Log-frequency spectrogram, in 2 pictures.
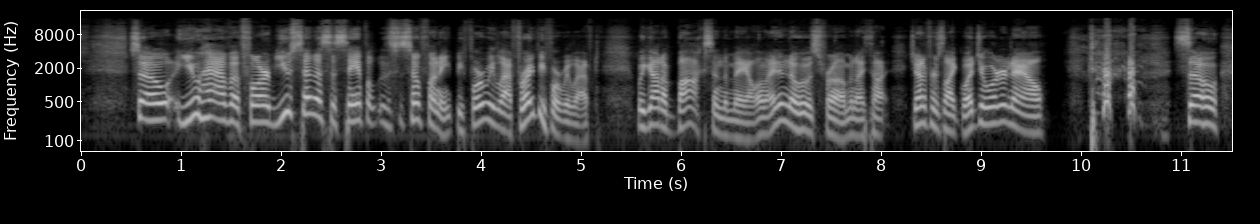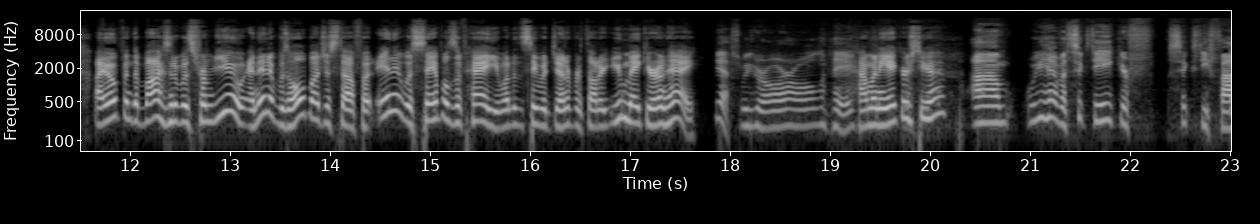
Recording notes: Road Show. Truck in a parking lot in Norwalk, OH.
